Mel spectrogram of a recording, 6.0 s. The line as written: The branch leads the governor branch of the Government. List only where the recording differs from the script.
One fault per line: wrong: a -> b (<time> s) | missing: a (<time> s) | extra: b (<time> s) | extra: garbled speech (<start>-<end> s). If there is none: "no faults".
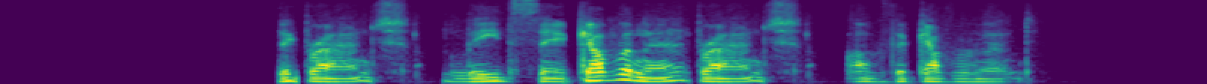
no faults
